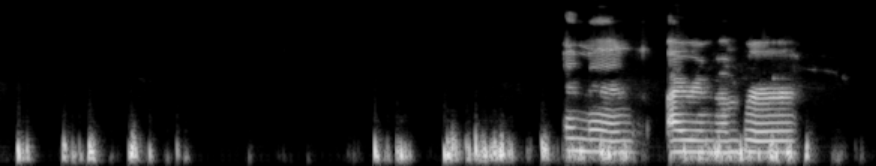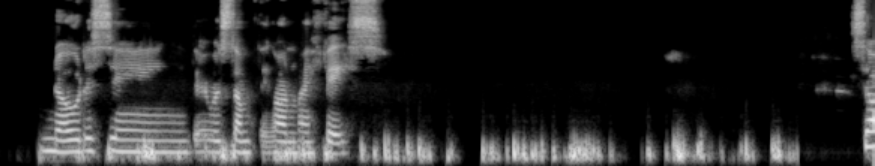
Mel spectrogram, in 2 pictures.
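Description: A young woman speaks quietly and slowly, close by.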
